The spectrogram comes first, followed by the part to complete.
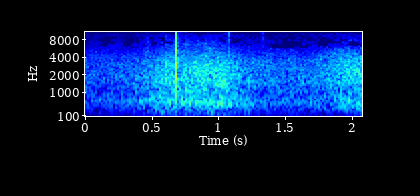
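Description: A wooden baseball bat strikes a pitched ball once, a single sharp crack about two-thirds of a second in, putting it in play as a ground ball. Under it runs a steady ballpark crowd noise that swells a little around the hit.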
